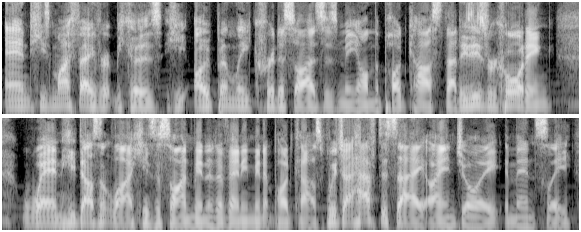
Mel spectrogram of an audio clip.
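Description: A man's voice: on the low side, moderate pace, clear, resonant tone. A man hosting a podcast in a casual, effusive, rambling way with colloquial turns of phrase. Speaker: podcast host.

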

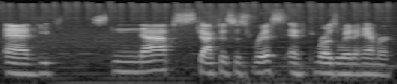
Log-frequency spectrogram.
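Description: A man's voice: medium pitch, level tone, unhurried, fairly bright tone, faint music behind. A man hosting a podcast and recapping a story in a casual, chatty way with many fillers. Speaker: podcast host.

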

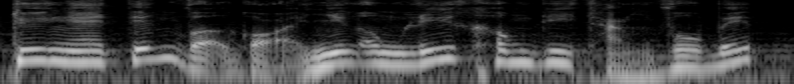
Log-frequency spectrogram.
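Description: A man narrating a ghost story in a slow, measured storytelling manner. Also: fairly high pitch, huge pitch swings, mellow, faint music behind.

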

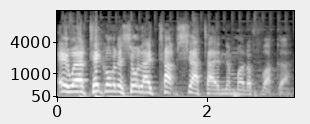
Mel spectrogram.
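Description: A man's voice: high-pitched, big pitch swings, brisk, faint music behind. A man from the Bahamas with a Bahamian accent, an artist in the studio joking around and slipping into patois. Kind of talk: casual studio banter.

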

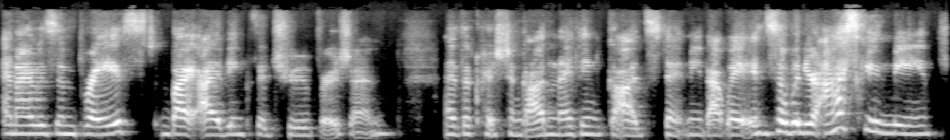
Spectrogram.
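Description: A woman's voice: on the high side, a bit bright. Earnest woman author telling her story. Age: 30s. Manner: earnest, emotional, many restarts and fillers. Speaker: guest author. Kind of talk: podcast interview storytelling.

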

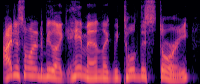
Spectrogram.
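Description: A man's voice: high voice, expressive, fast talker, bright, forceful tone, no room sound, studio quality. A man co-hosting a podcast, chatting casually and laughing along, loose and profane. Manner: laughing, loose, swears freely. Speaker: podcast co-host. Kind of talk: casual chat.

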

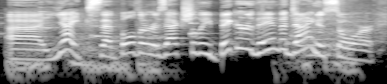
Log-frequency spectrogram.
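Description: Lively, theatrical woman announcer with music behind. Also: fairly high pitch, normal speed. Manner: exclamatory, theatrical. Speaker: narrator and contest announcer. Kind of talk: playful sports commentary for a children's story.

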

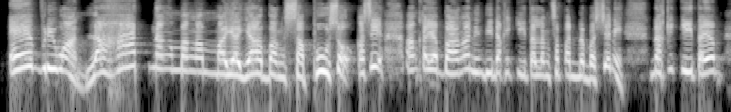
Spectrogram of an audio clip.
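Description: A woman's voice: high voice, lively intonation, normal speed, dry recording, studio quality. A woman from the Philippines with a Filipino accent, preaching a sermon that mixes Tagalog and English, putting rhetorical questions to her listeners and explaining words with emphasis. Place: podcast recording.

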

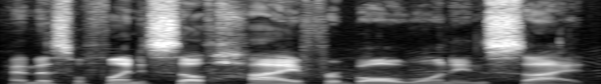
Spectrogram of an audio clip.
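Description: A man doing descriptive baseball play-by-play, narrating each pitch and play as it happens. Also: steady tone, normal speed, bright, forceful tone, slight background noise. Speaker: baseball commentator. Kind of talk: baseball video game play-by-play commentary.

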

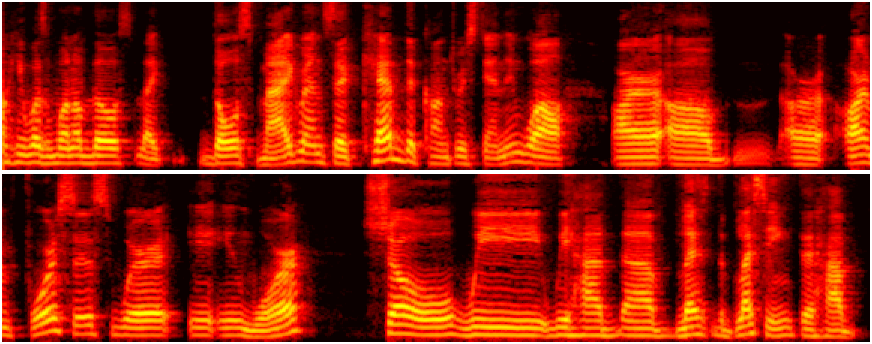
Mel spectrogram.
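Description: This medium-pitched Mexican TV and radio host, a native Spanish speaker, is a guest giving interview answers. Cheerful and talkative, he laughs a lot and his speech is full of fillers and false starts.

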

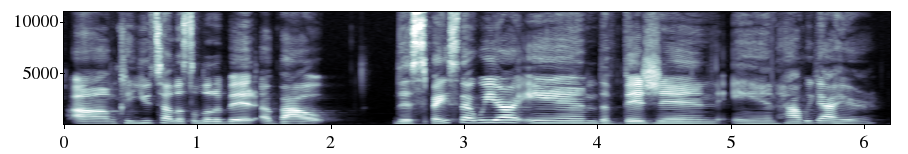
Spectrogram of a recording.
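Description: A woman's voice: on the low side, normal speed, clean tone. A woman co-hosting a podcast interview in a guest's studio, introducing questions with upbeat encouragement. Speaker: podcast co-host. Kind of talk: casual interview.

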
